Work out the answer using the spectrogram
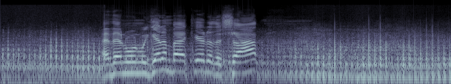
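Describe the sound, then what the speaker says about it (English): Helicopter passing overhead near a car dealership shop, a continuous rapid rotor chop and engine drone at moderate distance that persists throughout, largely masked in the middle by someone talking. "that's a helicopter flying overhead there."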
